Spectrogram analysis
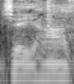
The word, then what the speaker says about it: Jxhines: J. Hans. You know what I'm saying? The X is silent like the G in lasagna.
